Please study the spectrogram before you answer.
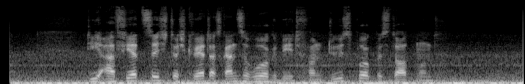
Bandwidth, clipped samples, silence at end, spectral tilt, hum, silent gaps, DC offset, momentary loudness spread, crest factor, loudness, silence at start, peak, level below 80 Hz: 13.5 kHz; under 0.1%; 0 s; -6 dB/octave; none; none; under 0.1%; 6 LU; 14 dB; -19 LUFS; 0.1 s; -2 dBFS; -18 dBFS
